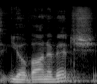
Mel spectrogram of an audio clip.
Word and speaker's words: Jovanovic: Uh it's Jovanovic, and it's spelled J O V as in Victor, A N O V as in Victor, I C.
